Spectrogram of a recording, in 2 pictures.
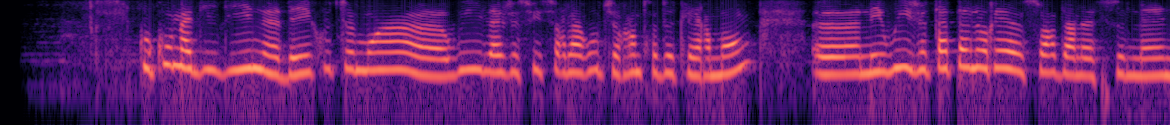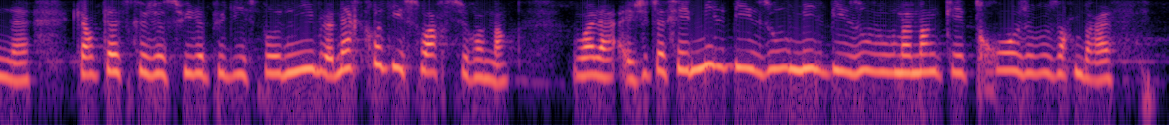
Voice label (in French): Message vocal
